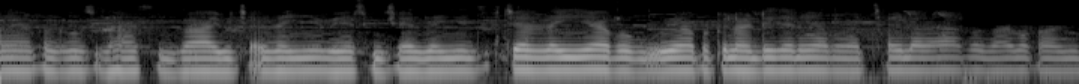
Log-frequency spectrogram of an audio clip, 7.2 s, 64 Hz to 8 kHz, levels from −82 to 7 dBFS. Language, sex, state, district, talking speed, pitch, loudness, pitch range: Hindi, male, Chhattisgarh, Korba, 200 wpm, 145 Hz, -35 LUFS, 140-145 Hz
